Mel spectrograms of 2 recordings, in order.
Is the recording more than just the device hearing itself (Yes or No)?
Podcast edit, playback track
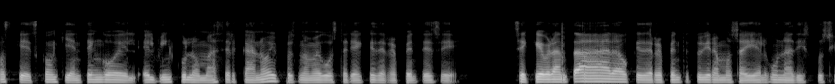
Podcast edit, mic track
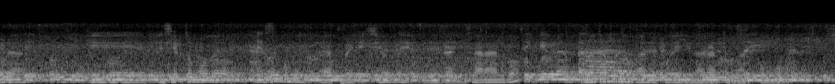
Yes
